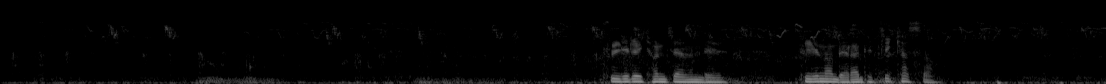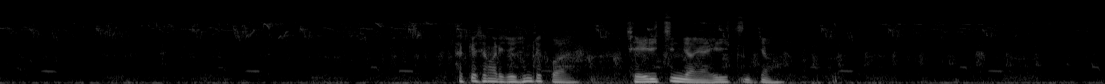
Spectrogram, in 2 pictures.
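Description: Dogs' paws patter on grass as they run and play.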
